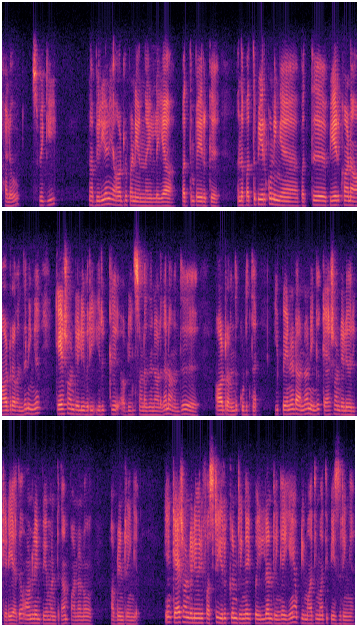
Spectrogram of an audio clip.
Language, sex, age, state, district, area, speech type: Tamil, female, 18-30, Tamil Nadu, Tiruvannamalai, urban, spontaneous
